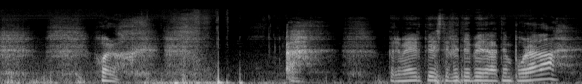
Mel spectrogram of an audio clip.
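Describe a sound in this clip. A man talks breathlessly close to the microphone.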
